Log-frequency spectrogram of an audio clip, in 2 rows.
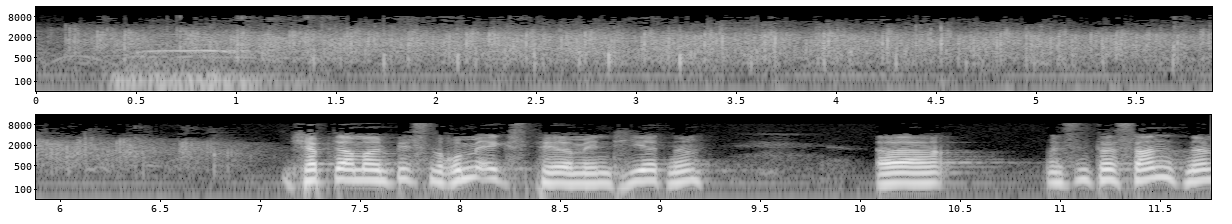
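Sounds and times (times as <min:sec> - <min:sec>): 
audience applause: 0:00.0 - 0:07.0
speech: 0:07.2 - 0:09.3, 0:10.1 - 0:11.7.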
